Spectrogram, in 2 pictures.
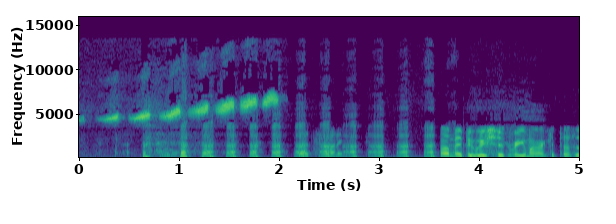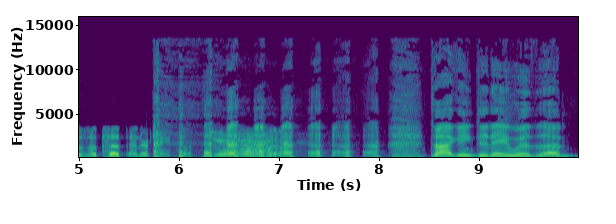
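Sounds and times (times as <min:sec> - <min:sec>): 
prairie warbler song recording: 0:00.0 - 0:02.1
laughter: 0:00.5 - 0:08.6
speech: 0:00.6 - 0:09.9.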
